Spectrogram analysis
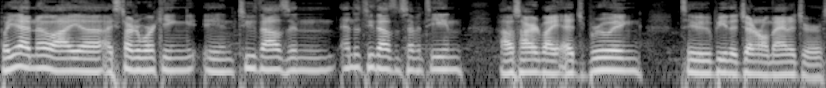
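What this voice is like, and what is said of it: Miami accent. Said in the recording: “I'm originally from Miami, as you could tell by the accent.”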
